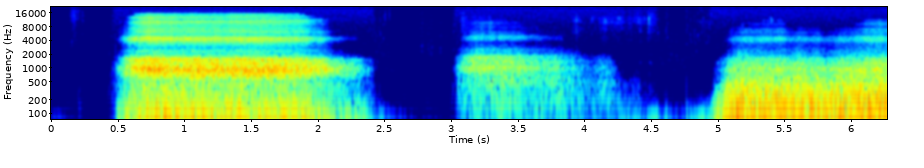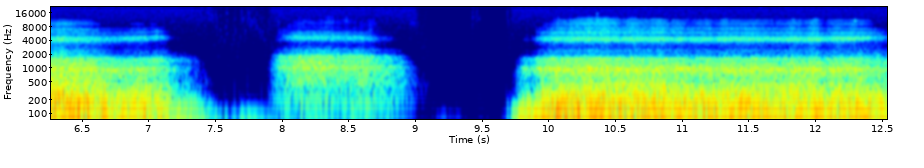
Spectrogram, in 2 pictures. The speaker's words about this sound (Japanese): 吐息の効果が出てきましたね。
